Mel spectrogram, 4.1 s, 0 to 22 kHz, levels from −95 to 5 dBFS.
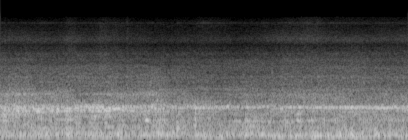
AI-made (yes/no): yes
